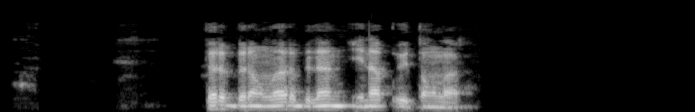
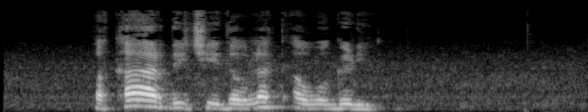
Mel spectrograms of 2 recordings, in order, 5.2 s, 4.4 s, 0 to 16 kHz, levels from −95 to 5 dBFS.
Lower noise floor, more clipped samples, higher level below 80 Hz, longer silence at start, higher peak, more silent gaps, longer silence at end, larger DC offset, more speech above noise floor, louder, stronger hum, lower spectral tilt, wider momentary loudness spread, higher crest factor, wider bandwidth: first, under -90 dBFS vs -59 dBFS; neither; first, -58 dBFS vs -66 dBFS; first, 1.55 s vs 0.75 s; about the same, 0 dBFS vs -2 dBFS; neither; first, 1.75 s vs 1.6 s; neither; first, over 73 dB vs 39 dB; about the same, -18 LUFS vs -20 LUFS; neither; about the same, -6.5 dB/octave vs -6 dB/octave; second, 8 LU vs 14 LU; about the same, 22 dB vs 22 dB; second, 7.2 kHz vs 11 kHz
